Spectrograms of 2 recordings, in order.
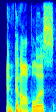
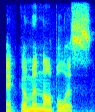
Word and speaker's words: ecumenopolis: like the whole like Enconopolis, how do you say the stupid word? Encomopolis, because it encompasses the whole, what is it called? Ecumenopolis. But yeah, so I really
